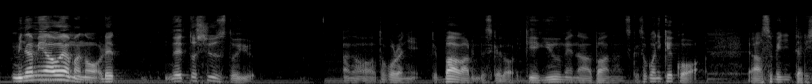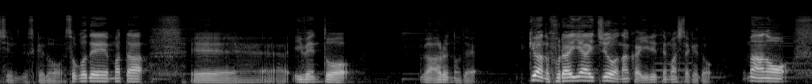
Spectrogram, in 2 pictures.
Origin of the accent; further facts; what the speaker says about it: Kyushu, Japan; 九州出身なんでですね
